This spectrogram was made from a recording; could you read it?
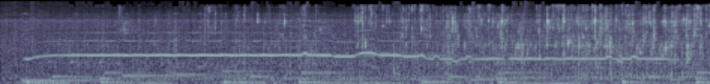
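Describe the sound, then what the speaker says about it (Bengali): Water trickles into chapati batter in a bowl, a steady thin pouring stream over a background hum, close and continuous, with a faint tonal whine running beneath for most of the pour. "এতে আমি জল দিচ্ছি"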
